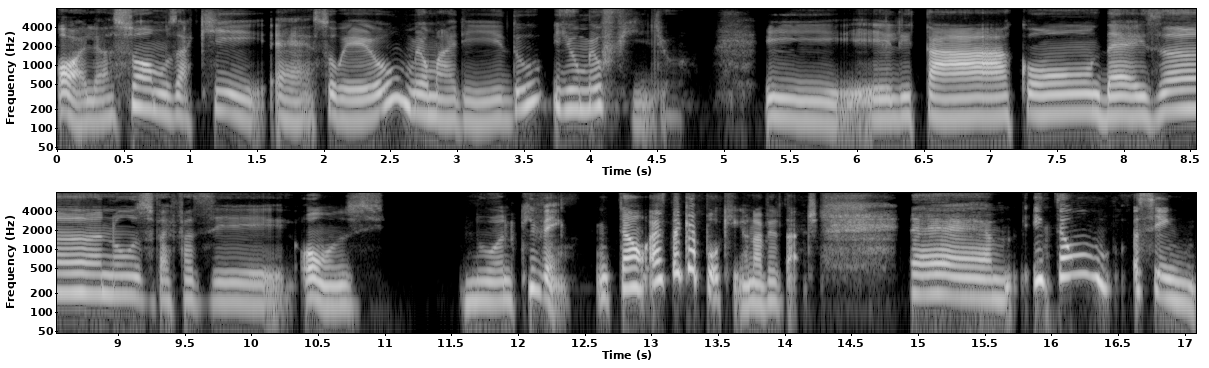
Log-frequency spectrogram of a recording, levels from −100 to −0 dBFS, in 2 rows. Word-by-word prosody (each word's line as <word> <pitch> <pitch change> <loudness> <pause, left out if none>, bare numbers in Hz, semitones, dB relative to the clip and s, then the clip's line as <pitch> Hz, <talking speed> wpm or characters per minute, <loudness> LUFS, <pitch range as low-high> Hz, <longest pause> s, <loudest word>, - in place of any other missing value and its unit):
Olha, 140 -5 +2
somos 195 -4 0
aqui 160 - -6
eh 140 -5 -7
sou 170 -4 -4
eu, 145 - -1
o 290 0 0
meu 180 -8 0
marido 140 - -4
e 205 -2 -2
o - - -2
meu 210 +3 -1
filho, 125 - -13 0.7
e 135 -5 -3
ele 145 +2 -2
tá 155 0 +5
com 175 +1 +1
10 160 0 +1
anos, 200 -3 +1
vai 155 - -7
fazer 150 -2 -7
11 135 -6 0 0.6
no 155 +1 -4
ano 155 0 -3
que 245 - 0
vem. 230 - -1 0.2
Então 240 +7 +6
mas 320 +2 +6
daqui 430 +7 +4
a 470 - +6
pouquinho, 130 - -2
na 145 0 +2
verdade. 150 -1 -6 0.7
Eh, 190 -3 +3 0.3
então 370 -1 +4 0.2
assim, 170 - 0
165 Hz, 125 wpm, -26 LUFS, 145-200 Hz, 0.7 s, Então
